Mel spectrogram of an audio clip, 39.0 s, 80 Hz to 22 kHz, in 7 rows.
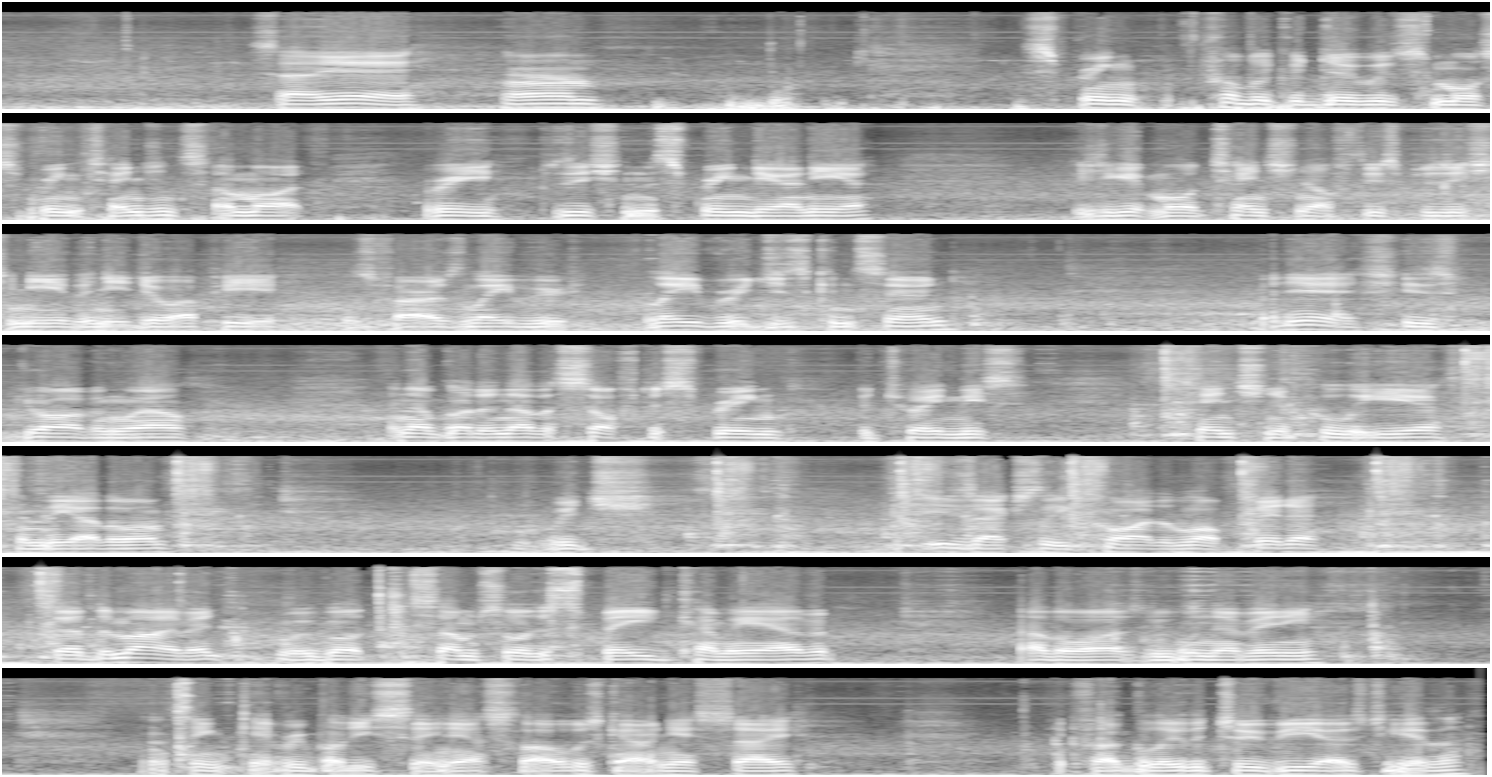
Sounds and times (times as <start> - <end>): Speech: 1.0 - 2.3, 3.8 - 8.9, 9.6 - 14.8, 15.9 - 17.6, 18.2 - 23.0, 24.2 - 24.9, 25.7 - 27.4, 28.1 - 31.1, 31.7 - 33.0, 34.0 - 36.6, 37.4 - 39.0.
